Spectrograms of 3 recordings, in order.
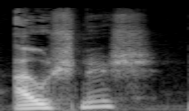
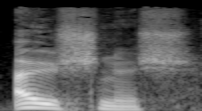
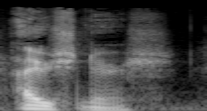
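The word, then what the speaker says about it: Aursnes: Uh, Uisners. – Uisners. Ja. Dus die AU spreek je uit als ui.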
